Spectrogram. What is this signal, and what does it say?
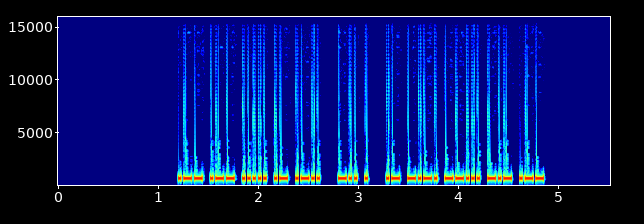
Morse code, heard as a keyed tone, about 46 wpm, 700 Hz. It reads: WW5AL DE AC7KW
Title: USA Callsign DE Callsign - 5 Characters - 45wpm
